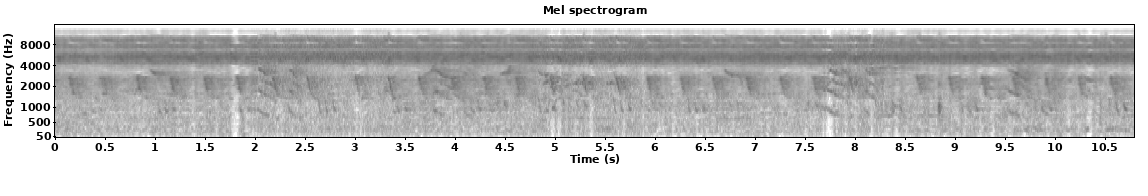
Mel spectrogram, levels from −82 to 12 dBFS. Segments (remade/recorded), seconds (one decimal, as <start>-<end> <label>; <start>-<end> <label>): 0.0-2.0 remade; 2.0-3.4 recorded; 3.4-4.8 remade; 4.8-5.9 recorded; 5.9-7.7 remade; 7.7-8.3 recorded; 8.3-10.8 remade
